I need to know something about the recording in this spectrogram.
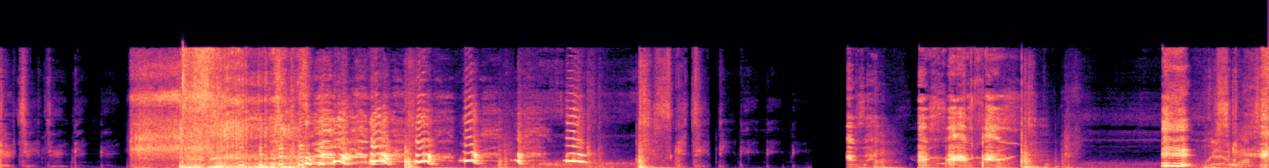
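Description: A man laughs loudly and heartily into a microphone.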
